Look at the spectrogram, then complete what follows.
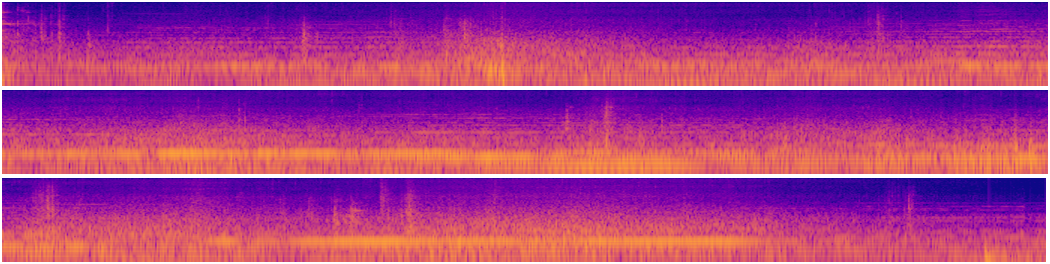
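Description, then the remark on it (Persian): A ship moves steadily across the sea: a constant low engine-like rumble with water wash, scattered creaks and mechanical clanks, loud throughout, with no voices. “و کشتی ها را مسخر شما گردانید تا بر صفحه دریا به فرمان او حرکت کنند.”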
